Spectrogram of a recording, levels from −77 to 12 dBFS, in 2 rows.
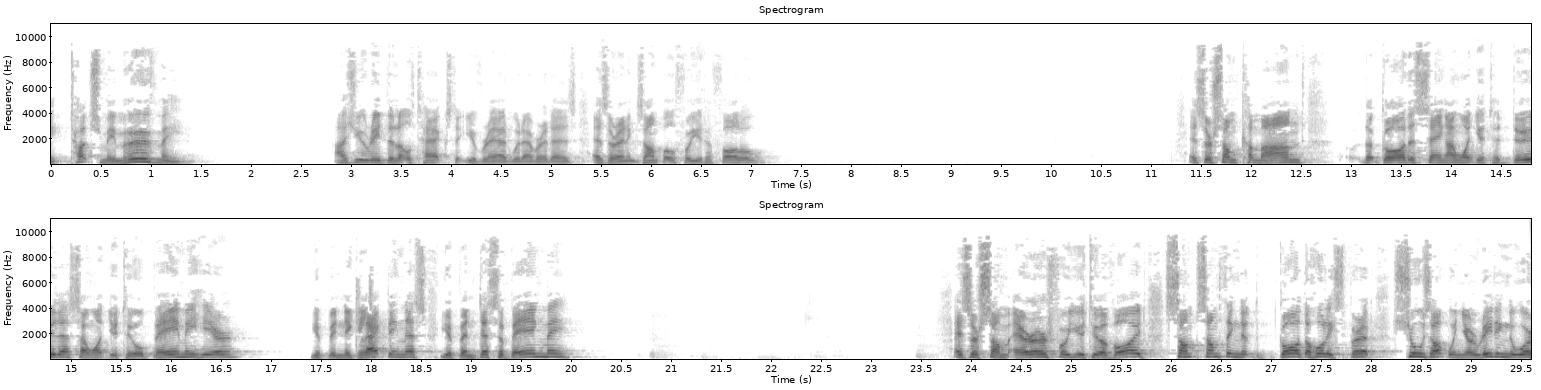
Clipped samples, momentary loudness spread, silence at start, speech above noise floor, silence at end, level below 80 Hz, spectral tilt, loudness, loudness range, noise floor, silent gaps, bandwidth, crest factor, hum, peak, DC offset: under 0.1%; 12 LU; 0 s; 52 dB; 0 s; -78 dBFS; -4.5 dB/octave; -25 LUFS; 11 LU; -77 dBFS; none; 10 kHz; 20 dB; none; -6 dBFS; under 0.1%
